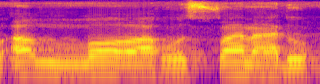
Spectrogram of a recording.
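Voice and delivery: very slow drawn recitation; joined reading. Shown as a demonstration. Teacher reads the verse joined, very slow. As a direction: stretch every syllable. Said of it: "এবার আমরা মিলিয়ে পড়ব".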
